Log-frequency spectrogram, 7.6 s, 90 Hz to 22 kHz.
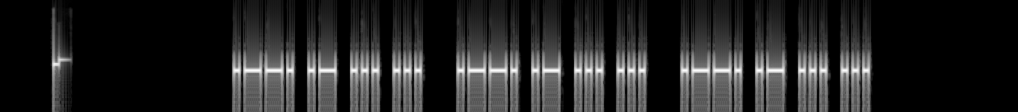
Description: Morse code, heard as a keyed tone, about 30 wpm, 700 Hz. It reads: PASS PASS PASS
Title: Top 500 Words Repeated 30wpm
